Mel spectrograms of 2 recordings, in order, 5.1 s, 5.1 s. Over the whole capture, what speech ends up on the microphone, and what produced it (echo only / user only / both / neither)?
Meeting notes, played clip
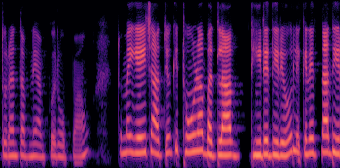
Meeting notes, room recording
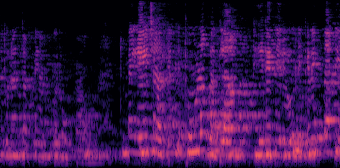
echo only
